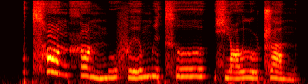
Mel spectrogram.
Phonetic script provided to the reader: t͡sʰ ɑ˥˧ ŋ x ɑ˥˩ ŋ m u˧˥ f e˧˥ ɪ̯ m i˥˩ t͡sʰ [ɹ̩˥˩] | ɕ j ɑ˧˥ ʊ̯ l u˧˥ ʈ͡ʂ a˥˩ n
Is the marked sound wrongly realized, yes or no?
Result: yes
